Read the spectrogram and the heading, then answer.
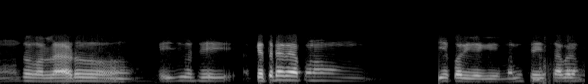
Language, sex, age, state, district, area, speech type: Odia, male, 45-60, Odisha, Sundergarh, rural, conversation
